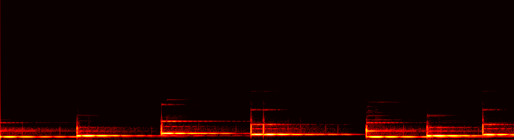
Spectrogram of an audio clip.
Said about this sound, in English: and the idea was that at the end of each program, the announcer who's at the microphone and is saying, this is the National Broadcasting Company, would strike a seven-note chime sequence on a set of hand chimes that he held next to the microphone.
